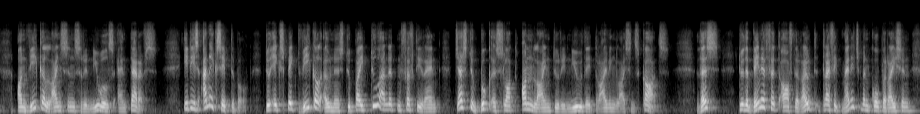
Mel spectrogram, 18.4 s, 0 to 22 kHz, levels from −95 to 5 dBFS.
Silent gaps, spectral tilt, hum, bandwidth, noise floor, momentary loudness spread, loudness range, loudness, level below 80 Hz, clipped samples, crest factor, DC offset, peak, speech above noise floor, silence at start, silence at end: none; -6 dB/octave; none; 9.6 kHz; -54 dBFS; 10 LU; 3 LU; -22 LUFS; -64 dBFS; under 0.1%; 18 dB; under 0.1%; -4 dBFS; 33 dB; 0.35 s; 0.1 s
